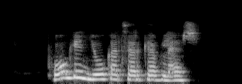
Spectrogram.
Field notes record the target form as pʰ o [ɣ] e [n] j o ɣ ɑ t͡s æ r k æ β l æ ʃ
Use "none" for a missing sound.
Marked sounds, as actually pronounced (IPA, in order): ɣ, n

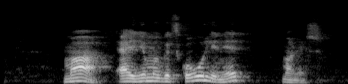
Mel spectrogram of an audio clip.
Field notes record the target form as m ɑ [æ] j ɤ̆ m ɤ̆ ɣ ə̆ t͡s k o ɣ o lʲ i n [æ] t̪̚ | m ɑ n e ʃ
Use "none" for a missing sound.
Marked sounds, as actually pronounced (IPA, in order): æ, e

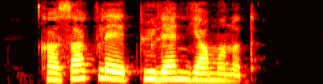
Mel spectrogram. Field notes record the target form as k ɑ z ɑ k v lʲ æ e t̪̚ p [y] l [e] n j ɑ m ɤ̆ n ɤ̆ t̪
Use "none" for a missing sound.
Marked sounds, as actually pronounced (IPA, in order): y, æ

